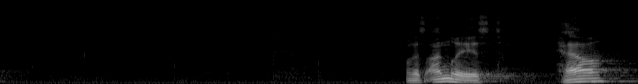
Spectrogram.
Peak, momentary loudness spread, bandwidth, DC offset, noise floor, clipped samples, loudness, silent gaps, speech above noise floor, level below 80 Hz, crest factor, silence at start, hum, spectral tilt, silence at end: -16 dBFS; 22 LU; 16 kHz; under 0.1%; -68 dBFS; under 0.1%; -32 LUFS; none; 37 dB; -72 dBFS; 20 dB; 4.05 s; none; -7.5 dB/octave; 0 s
